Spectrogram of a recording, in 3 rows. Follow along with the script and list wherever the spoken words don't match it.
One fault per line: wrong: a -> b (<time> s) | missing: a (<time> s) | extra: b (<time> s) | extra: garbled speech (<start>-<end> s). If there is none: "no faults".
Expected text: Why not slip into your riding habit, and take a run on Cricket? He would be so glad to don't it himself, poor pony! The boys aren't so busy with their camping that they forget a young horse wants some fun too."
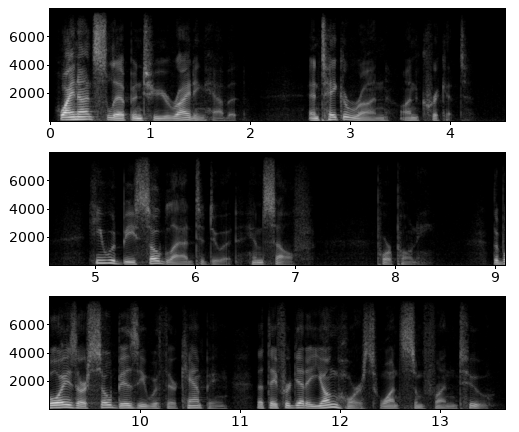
wrong: don't -> do (6.1 s)
wrong: aren't -> are (9.4 s)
